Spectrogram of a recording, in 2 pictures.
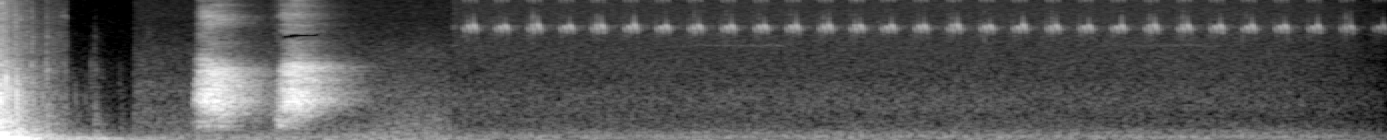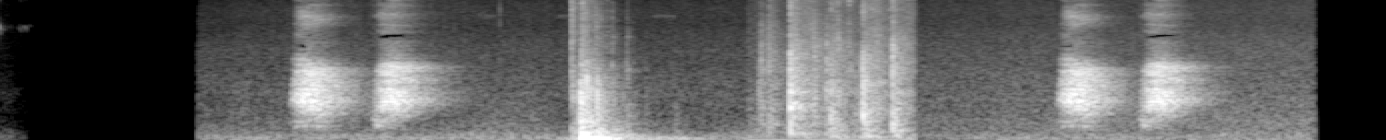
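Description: A small dog barks twice in quick succession.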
